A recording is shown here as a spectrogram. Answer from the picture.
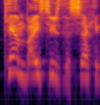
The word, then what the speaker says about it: Cambyses: Just because we won't get to Cambyses the second. What is Cambyses II best known for? – Cambyses II is best known for being the son of Cyrus the Great and the second emperor of the Achaemenid Persian Empire.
